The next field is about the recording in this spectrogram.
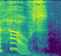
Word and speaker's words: house: I sleep in a house. Alors voilà les enfants, c'est un deuxième mot aujourd'hui avec un H au début. Ça vous entraîne sur la bonne prononciation. Le H.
